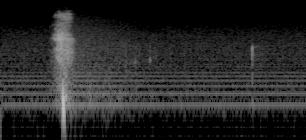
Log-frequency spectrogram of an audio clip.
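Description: sneeze

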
